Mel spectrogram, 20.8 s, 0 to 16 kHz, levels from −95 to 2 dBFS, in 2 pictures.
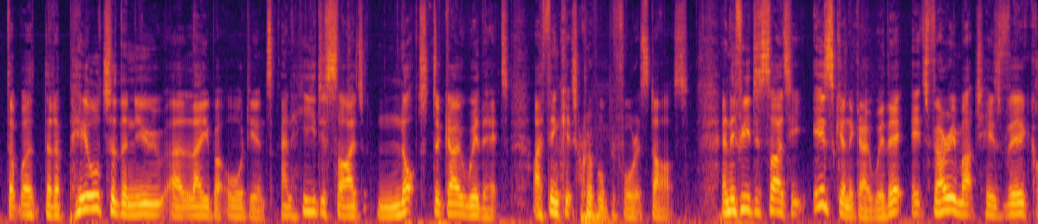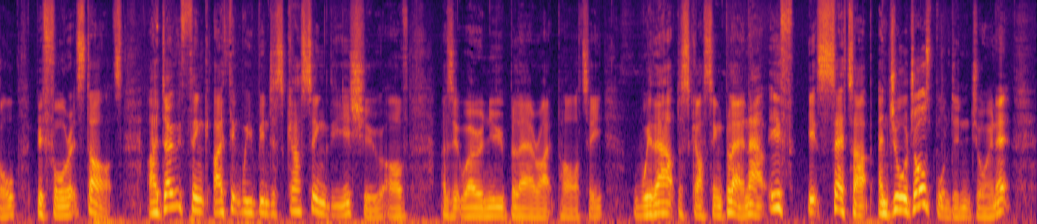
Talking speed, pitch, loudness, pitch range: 220 wpm, 115 Hz, -19 LUFS, 100-145 Hz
